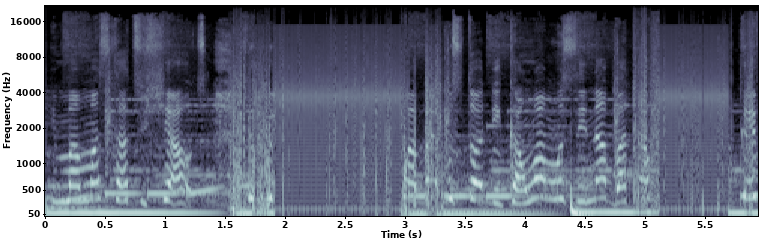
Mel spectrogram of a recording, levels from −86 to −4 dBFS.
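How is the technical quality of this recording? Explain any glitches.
The recording has two dropouts from an intermittent contact, from 1.53 to 3.31 s and from 4.89 to 5.89 s. A loose cable or plug briefly loses its connection, so the signal path opens. The sound cuts out for about 1.06 s in the first stretch and about 0.58 s in the second. Crackle marks the moments where the contact breaks and remakes, and faint hiss remains while the line hangs open.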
